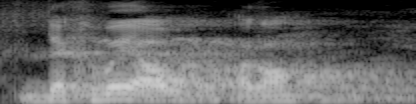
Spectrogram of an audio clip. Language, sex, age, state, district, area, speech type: Maithili, male, 18-30, Bihar, Saharsa, rural, spontaneous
